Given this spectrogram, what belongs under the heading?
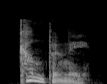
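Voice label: "company", British English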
